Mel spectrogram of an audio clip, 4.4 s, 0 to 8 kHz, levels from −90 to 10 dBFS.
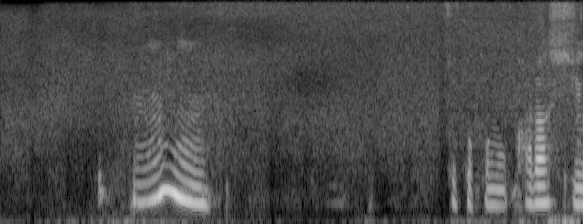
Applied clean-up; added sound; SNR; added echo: neural mask model Resemble Enhance denoiser.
